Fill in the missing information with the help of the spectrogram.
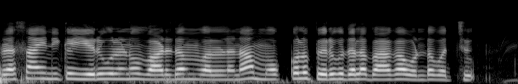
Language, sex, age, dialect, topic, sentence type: Telugu, female, 18-24, Southern, agriculture, statement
